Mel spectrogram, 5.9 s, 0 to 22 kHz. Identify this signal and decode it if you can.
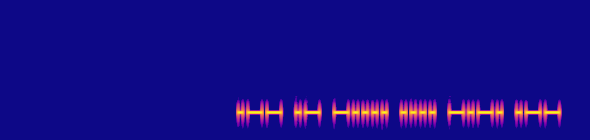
Morse code, heard as a keyed tone, about 25 wpm, 700 Hz. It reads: WA6HCW
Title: USA Call Signs - 6 Characters - Repeated 2x - 25wpm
